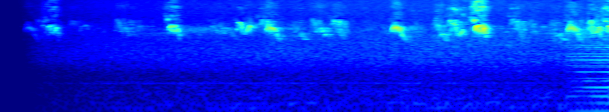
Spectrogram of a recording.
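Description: Birds chirping, short repeated chirps over a faint hiss, fading in from silence; music begins just before the end.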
